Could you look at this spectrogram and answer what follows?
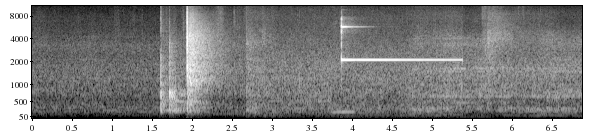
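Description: A mobile phone's message notification: a single clear ding with a sudden start, held for about a second and a half. About two seconds before it come two sharp clatters.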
